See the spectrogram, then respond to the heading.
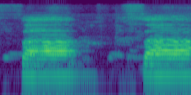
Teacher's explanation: এই সাকে শা দিয়ে পড়বো না, সাকে হালকা ভাবে উচ্চারণ করতে হবে।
